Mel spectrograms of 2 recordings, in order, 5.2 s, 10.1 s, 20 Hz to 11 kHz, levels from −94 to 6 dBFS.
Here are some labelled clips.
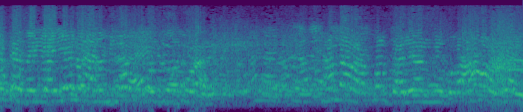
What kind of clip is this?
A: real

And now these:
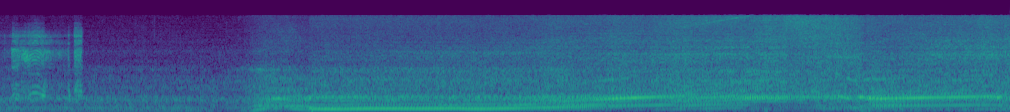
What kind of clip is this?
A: real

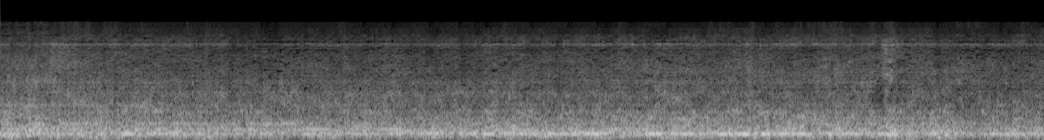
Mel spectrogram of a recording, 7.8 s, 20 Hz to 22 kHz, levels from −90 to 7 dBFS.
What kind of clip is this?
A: fake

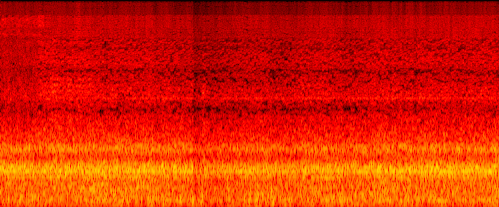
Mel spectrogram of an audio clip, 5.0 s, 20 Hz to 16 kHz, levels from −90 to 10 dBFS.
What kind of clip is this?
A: fake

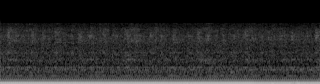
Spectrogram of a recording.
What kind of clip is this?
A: real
